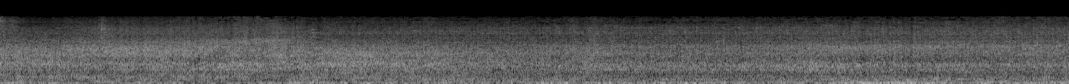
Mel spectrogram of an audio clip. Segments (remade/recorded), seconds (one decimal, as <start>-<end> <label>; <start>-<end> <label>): 0.0-0.8 recorded; 0.8-1.9 remade; 1.9-10.7 recorded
